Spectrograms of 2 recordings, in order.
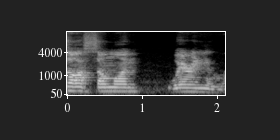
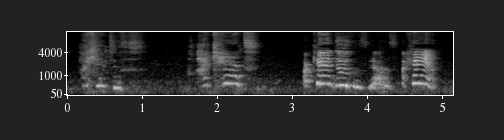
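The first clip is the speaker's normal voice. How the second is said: scared, breathy whisper, close to crying; 6 dB quieter than usual. Filming alone after seeing something in a reflection: scared, on the verge of tears. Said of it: "I'm just so scared".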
